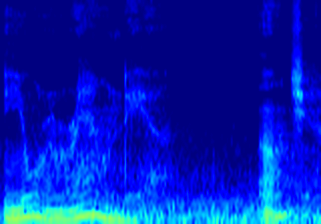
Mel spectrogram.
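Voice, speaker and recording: A man voicing a huge, proud and flirty ocean god who murmurs in an unhurried, teasing way for an ASMR roleplay. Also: mid-range voice, animated, background noise. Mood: curious, teasing.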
